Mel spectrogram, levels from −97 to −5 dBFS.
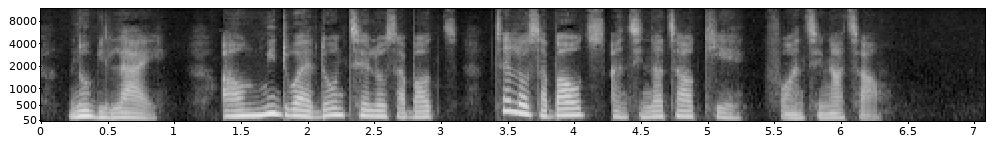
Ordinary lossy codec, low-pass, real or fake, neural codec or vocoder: none; none; fake; codec, 24 kHz, 0.9 kbps, WavTokenizer, medium speech release version 2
